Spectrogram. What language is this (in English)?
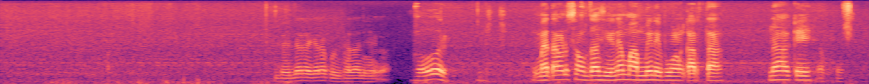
Punjabi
